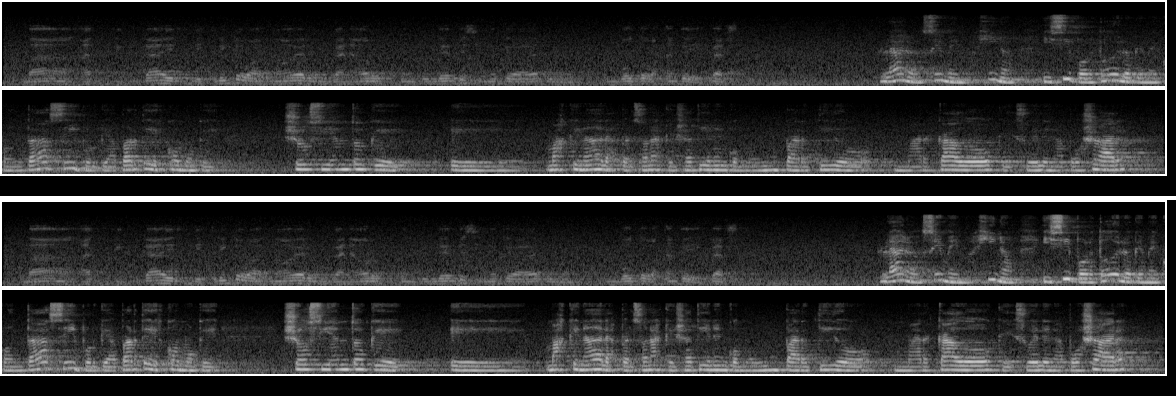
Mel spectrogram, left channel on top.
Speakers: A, in the centre; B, on the right (about 55°).
A: va a- en cada di- distrito va- no va a haber un ganador contundente, sino que va a haber como un voto bastante disperso.
B: Claro, sí, me imagino. Y sí, por todo lo que me contás, sí, porque aparte es como que yo siento que eh, más que nada las personas que ya tienen como un partido marcado que suelen apoyar,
